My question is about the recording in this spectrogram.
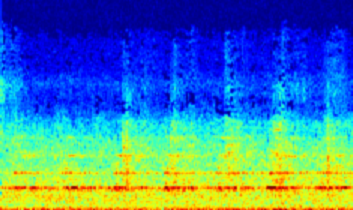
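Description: A train out of view running nearby: a steady low rumble with a steady high-pitched whine held throughout and a few faint light ticks.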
